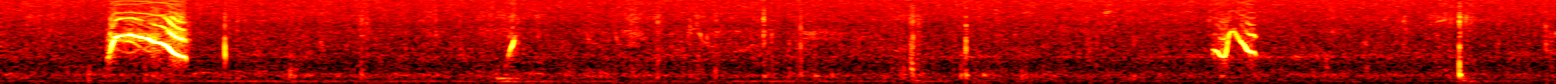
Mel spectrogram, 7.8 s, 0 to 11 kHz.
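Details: At a waterhole on 16 August 2023, a Cape starling, possibly a Cape glossy starling, gives an unusual, loud, looping falling whistle, then a short slurred whistle six seconds later, with faint clicks and chips in a quiet background.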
